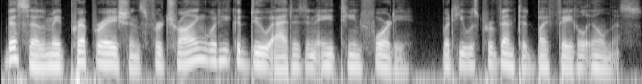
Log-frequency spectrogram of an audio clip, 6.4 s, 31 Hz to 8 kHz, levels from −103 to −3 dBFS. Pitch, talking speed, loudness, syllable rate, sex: 110 Hz, 195 wpm, -19 LUFS, 5.1 syllables/s, male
